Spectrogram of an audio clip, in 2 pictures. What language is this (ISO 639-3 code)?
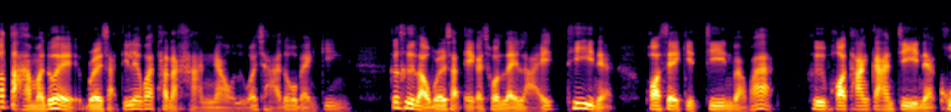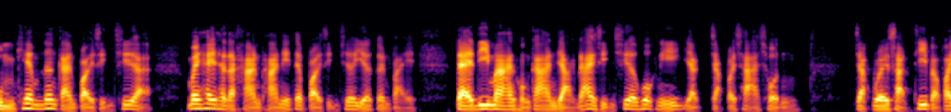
tha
